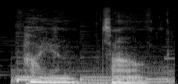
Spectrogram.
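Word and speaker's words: Xuanzang: Hyun Tsang Reports that Rajavardhan's ministers handed Rajavardhan over to Shashank for Shashank to murder him.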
